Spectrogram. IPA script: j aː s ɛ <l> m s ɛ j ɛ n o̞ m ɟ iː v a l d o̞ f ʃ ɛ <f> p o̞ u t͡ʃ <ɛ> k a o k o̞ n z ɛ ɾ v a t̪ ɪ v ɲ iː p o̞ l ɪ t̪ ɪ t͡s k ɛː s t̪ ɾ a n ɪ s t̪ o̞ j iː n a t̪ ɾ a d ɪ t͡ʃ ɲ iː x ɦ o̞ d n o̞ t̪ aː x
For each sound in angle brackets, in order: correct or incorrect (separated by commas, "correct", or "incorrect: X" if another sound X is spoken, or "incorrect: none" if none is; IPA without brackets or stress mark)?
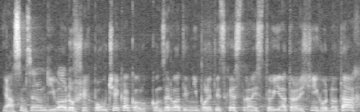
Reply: incorrect: none, incorrect: x, correct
